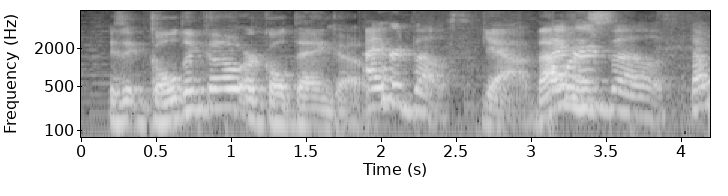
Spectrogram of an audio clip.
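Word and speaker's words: Gholdengo: ghou Dango that's fair I guess it is kind of spelled like ghoul I didn't think about that yeah but they were saying golden go or goldang go it it who knows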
